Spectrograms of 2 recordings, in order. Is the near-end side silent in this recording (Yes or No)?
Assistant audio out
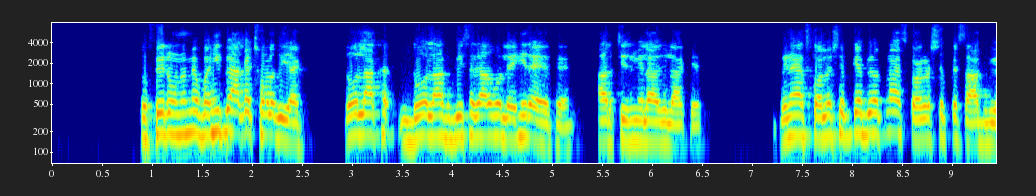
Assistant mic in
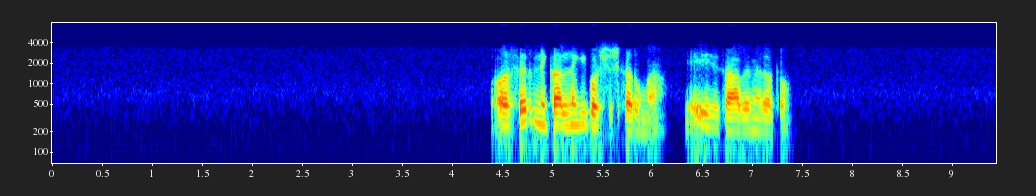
No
